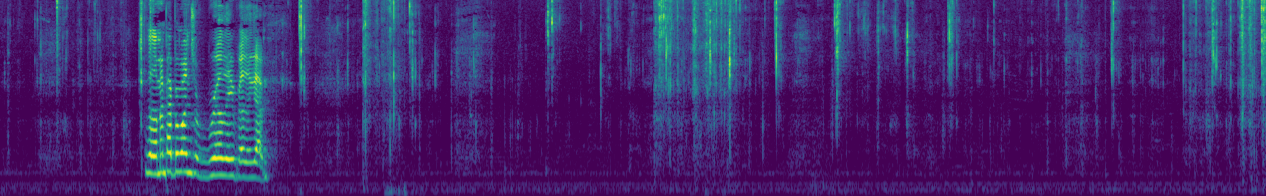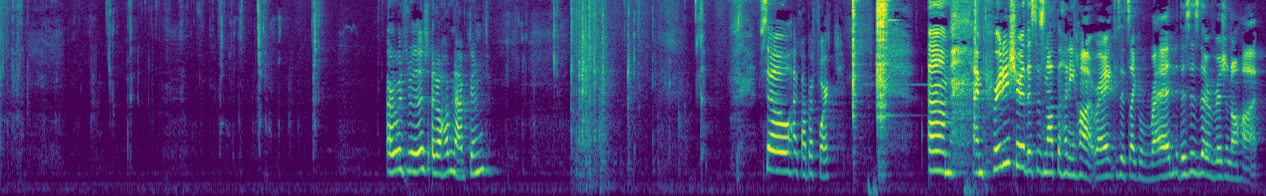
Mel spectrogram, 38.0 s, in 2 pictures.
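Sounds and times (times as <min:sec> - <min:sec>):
person chewing crispy food: 0:00.0 - 0:02.2, 0:04.1 - 0:24.8, 0:26.5 - 0:27.5.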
